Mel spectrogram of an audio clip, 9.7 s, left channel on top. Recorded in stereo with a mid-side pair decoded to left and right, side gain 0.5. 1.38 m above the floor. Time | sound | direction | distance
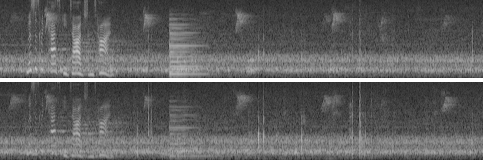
0.5 | a woman speaking | 45° left | 0.9 m
3.4 | a piano | 55° left | 1.2 m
